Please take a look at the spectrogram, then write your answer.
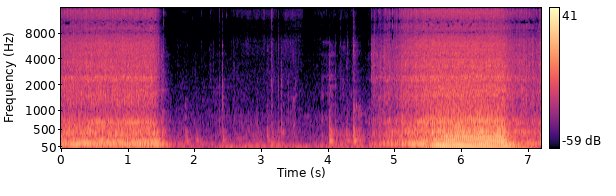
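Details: New servo motor installed on sewing machine, pedal speed raised through 1500 to 2000 stitches per minute: after a quiet pause winds up to a smooth even whir holding steady pitch; normal running.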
